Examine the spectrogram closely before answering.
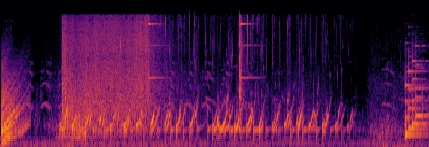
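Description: A bright jingle plays as a prize comes up.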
